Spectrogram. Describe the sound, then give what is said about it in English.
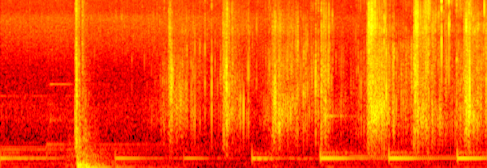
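A car door shuts with a heavy thunk, followed by a steady series of footsteps crunching along at a walking pace toward a house's front door, with no talking. “Jim swept his hair out of his eyes and opened the car door.”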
